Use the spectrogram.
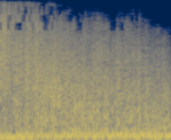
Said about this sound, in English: And everything goes black. And you hear thunder.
